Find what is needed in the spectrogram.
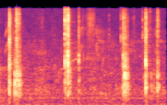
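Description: Tomato plant stems and leaves being handled and tied to a polyline string: about half a dozen brief, crisp rustles and clicks spread through a quiet background.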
